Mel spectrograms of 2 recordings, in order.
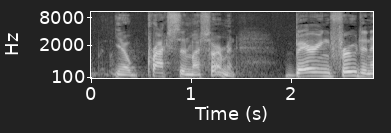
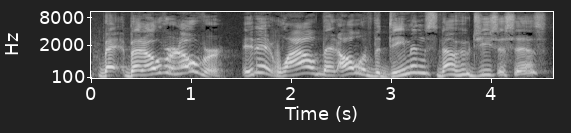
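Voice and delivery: usual speaking voice

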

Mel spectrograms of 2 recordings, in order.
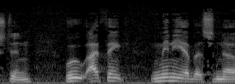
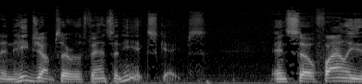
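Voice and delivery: ordinary delivery

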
